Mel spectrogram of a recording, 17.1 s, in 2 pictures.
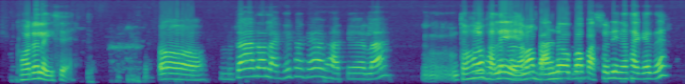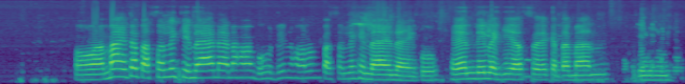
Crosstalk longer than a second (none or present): present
